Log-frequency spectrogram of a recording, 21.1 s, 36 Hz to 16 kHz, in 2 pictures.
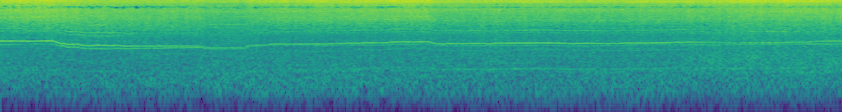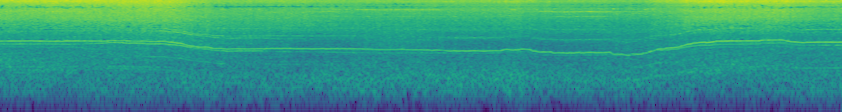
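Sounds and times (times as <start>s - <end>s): small aircraft propeller whine: 0.0s - 21.0s.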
